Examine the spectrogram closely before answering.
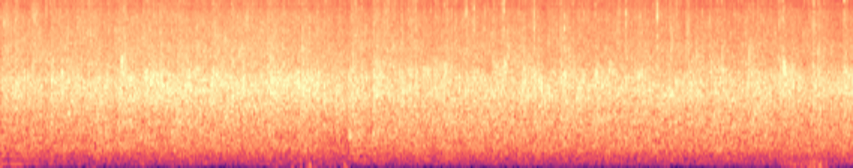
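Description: An audience breaks into sustained, loud applause for the Lord, a dense wash of many hands clapping steadily for several seconds without letting up, with no voices standing out above it.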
